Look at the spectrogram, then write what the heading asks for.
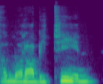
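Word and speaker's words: al-Murabitun: a fan of the murabi tune it's pronounced al-murabi teen you know in when it's majiro it's in a sentence but it's you know when it stands by itself that's what alfonso saw and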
